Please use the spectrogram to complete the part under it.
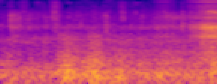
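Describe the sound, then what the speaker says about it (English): A thunderstorm at sea in Assassin's Creed III gives a steady low roar of rain and rumbling thunder, loud and continuous with no voices. "You wish us to sail into the storm."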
